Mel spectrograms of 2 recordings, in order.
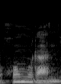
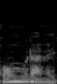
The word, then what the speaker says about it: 홈런: 그런데 받침을 사용하지 않고 받침 표기가 없는 일본어의 원리를 적용해서 으 발음을 넣어서 호무란 이러죠. 호무란.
